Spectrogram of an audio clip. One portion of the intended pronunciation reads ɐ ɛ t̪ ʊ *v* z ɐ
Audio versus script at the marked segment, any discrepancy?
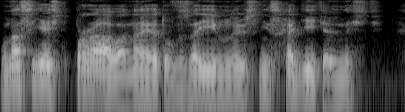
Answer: no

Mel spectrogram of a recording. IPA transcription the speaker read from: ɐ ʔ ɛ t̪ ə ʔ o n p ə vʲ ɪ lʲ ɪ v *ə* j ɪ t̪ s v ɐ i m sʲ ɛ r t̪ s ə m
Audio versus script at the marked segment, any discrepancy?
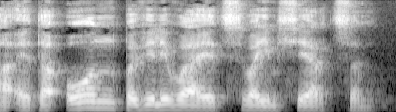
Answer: yes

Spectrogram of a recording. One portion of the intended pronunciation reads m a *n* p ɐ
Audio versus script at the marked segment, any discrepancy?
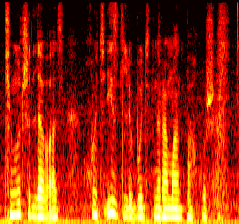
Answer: no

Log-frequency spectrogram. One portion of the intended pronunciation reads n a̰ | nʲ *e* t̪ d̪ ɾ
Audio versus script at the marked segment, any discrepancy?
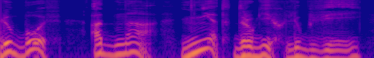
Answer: no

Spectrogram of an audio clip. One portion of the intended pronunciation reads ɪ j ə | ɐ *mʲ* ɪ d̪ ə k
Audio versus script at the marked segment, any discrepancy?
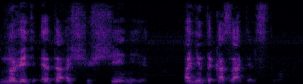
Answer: yes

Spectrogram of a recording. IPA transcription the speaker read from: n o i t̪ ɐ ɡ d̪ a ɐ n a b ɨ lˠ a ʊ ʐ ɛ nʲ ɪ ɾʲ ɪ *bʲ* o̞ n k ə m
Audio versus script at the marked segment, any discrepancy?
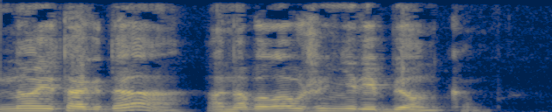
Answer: no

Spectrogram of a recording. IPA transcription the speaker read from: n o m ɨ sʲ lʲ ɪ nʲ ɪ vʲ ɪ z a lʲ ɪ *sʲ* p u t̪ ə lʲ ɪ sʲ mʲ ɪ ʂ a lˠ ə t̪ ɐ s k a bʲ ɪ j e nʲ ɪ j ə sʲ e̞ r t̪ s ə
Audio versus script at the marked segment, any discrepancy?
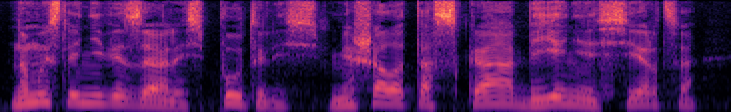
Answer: no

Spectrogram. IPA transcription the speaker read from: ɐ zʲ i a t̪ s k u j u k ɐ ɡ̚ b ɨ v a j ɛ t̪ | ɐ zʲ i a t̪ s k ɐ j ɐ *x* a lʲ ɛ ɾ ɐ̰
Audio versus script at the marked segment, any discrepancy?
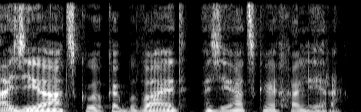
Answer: no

